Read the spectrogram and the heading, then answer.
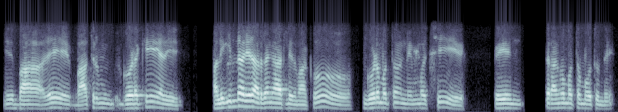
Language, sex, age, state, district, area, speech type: Telugu, male, 18-30, Telangana, Kamareddy, urban, conversation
